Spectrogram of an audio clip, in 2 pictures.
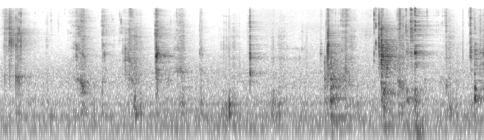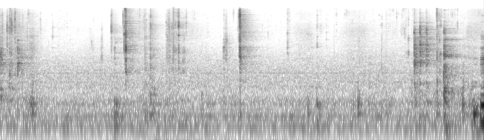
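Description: Close-miked crunching and chewing of raw cucumber: crisp, crackly bites come thick in the first half, then thin out to scattered wet chewing sounds.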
